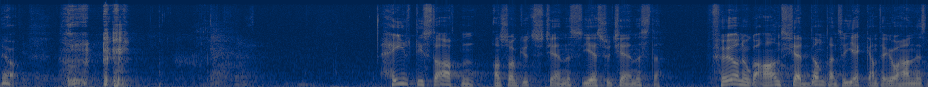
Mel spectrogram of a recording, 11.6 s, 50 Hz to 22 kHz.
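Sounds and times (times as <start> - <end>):
speech: 0.0 - 1.2, 4.9 - 11.6
person clearing throat: 0.0 - 1.8, 2.5 - 3.3.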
